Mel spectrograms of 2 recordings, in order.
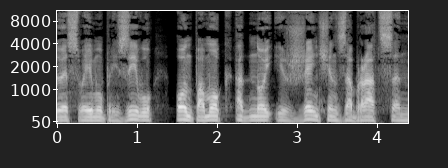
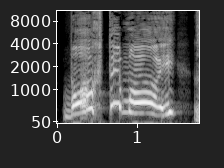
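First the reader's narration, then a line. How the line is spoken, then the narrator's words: Shout. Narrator (Russian): закричал Королевский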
